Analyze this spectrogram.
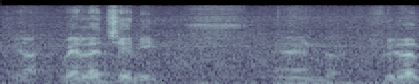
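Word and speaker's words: Velachery: वेलाचेरी am I pronouncing it right? Yeah, वेलाचेरी.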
